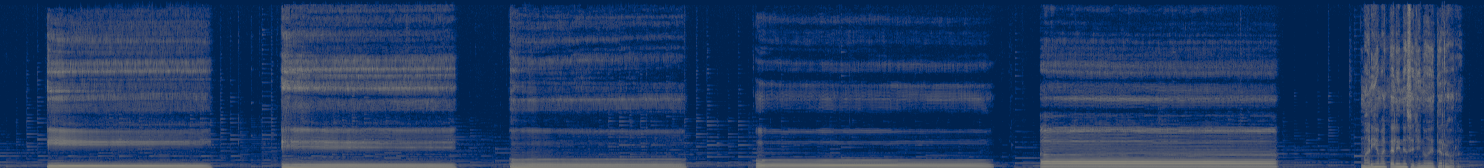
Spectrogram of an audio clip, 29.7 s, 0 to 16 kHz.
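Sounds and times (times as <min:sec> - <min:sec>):
speech: 0:00.9 - 0:01.7, 0:05.6 - 0:06.0, 0:28.2 - 0:29.2
single voice chanting long sustained vowel tones: 0:00.9 - 0:04.3, 0:05.6 - 0:09.2, 0:10.2 - 0:13.8, 0:15.1 - 0:19.9, 0:20.8 - 0:25.7.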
